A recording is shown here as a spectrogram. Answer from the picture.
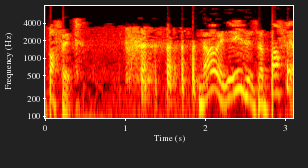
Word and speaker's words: Buffett: on this just like it's not a buffet it's a Buffett no it is a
